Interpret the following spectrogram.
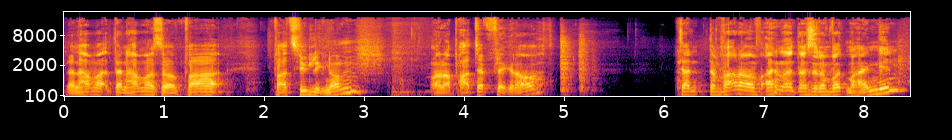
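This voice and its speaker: A man's voice: medium pitch, fairly quick, pauses often. A man, co-hosting a casual podcast, telling a story and laughing often. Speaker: podcast co-host.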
